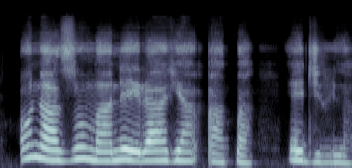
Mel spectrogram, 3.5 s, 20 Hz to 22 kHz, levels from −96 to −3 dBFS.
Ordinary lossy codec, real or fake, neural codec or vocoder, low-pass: none; fake; codec, 32 kHz, 1.9 kbps, SNAC; 14.4 kHz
